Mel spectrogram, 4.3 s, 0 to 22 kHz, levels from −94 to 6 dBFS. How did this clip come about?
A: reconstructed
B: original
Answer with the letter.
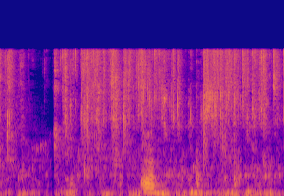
B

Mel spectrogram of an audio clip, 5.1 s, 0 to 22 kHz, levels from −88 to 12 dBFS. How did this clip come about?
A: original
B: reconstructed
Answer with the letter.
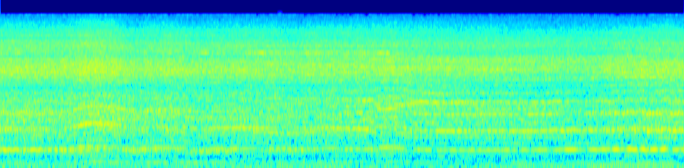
A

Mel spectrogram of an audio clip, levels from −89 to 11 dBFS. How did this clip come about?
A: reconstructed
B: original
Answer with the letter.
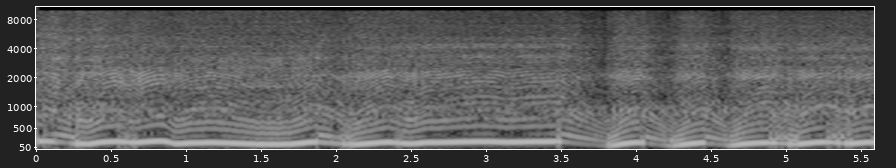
B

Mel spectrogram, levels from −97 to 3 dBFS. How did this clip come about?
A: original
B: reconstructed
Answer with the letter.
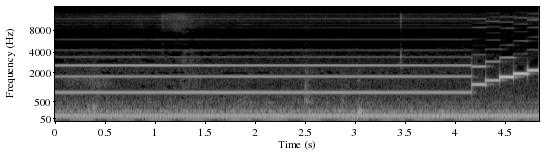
A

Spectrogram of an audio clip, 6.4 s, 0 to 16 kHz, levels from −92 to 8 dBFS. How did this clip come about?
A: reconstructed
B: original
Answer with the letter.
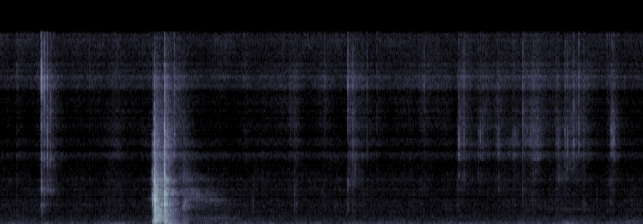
A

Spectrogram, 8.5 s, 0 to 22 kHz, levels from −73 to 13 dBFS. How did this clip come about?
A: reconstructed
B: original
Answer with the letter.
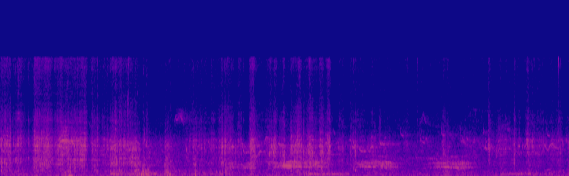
B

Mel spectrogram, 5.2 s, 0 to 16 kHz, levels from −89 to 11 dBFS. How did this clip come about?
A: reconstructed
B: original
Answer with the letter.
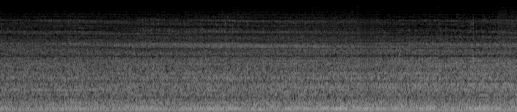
B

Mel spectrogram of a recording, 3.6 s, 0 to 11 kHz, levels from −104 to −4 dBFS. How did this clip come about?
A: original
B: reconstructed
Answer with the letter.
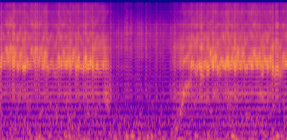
B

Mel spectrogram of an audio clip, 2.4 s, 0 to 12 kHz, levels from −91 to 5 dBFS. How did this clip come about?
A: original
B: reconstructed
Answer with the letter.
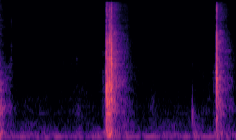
B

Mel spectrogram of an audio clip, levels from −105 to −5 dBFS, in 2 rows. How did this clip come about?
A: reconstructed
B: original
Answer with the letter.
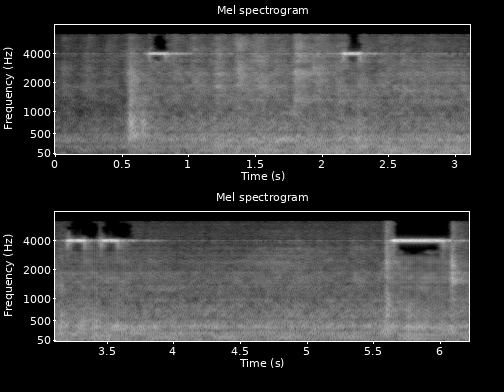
A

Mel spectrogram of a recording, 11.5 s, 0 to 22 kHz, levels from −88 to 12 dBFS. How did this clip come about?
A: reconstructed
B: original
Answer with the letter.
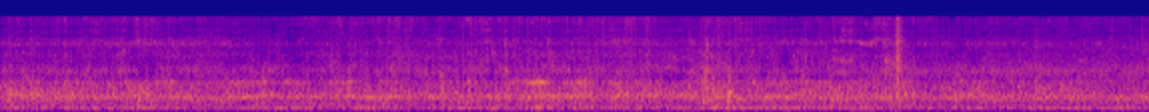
A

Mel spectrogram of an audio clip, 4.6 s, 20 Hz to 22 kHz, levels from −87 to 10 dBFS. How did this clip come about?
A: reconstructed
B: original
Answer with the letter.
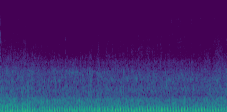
A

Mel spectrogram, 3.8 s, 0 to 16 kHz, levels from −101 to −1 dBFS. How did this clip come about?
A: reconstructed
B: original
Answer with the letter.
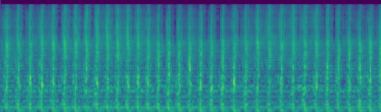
A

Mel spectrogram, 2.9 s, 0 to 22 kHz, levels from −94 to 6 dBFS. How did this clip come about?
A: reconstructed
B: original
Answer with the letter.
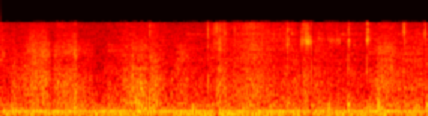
B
